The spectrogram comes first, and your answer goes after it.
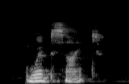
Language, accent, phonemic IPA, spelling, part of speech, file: English, Southern England, /ˈwɛb(ˌ)saɪt/, website, noun, LL-Q1860 (eng)-website.wav
- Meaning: A collection of interlinked web pages on the World Wide Web that are typically accessible from the same base URL and reside on the same server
